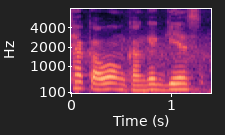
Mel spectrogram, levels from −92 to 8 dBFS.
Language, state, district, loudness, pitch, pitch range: Kokborok, Tripura, West Tripura, -13 LUFS, 200 Hz, 190-210 Hz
